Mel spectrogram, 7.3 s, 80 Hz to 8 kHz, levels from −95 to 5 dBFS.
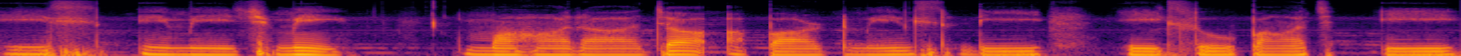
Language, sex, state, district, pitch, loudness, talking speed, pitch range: Hindi, female, Rajasthan, Jaipur, 130 Hz, -20 LUFS, 90 wpm, 130-140 Hz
